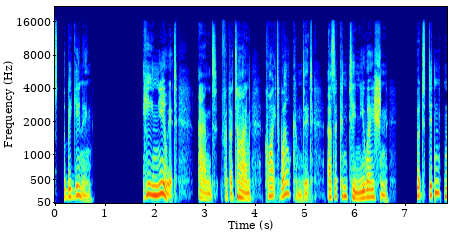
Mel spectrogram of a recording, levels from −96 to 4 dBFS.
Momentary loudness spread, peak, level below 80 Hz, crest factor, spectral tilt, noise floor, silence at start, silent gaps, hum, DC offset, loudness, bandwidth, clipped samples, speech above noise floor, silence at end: 13 LU; -6 dBFS; -60 dBFS; 18 dB; -6.5 dB/octave; under -90 dBFS; 0 s; 0.09-0.16 s, 0.79-1.74 s, 2.75-2.84 s, 4.16-4.20 s, 6.84-7.22 s; none; under 0.1%; -23 LUFS; 16 kHz; under 0.1%; over 68 dB; 0 s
